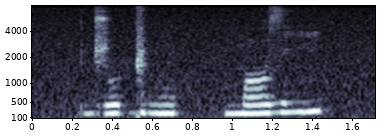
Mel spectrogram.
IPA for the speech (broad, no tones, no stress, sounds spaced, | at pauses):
d͡ʒ o ɡ͡ǁ ũ | m ɒ z i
